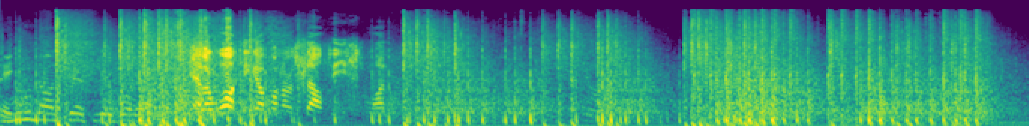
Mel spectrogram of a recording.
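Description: Footsteps crunch quickly on dry gravel.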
